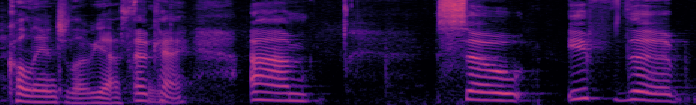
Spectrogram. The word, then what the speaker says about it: Colangelo: Colangelo, am I pronouncing it correctly? Colangelo, yes.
